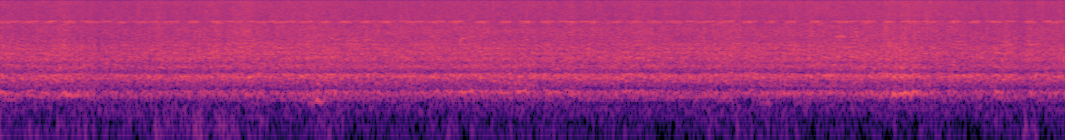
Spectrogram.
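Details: Even, continuous buzzing of many bees, a low-to-mid hum with overlapping droning bands and a faint high whine, steady from start to finish.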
